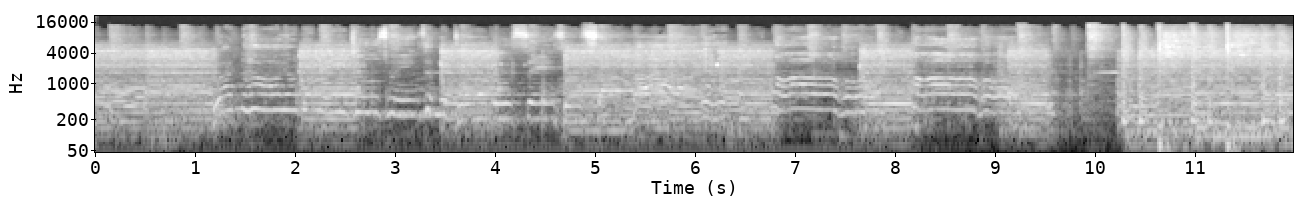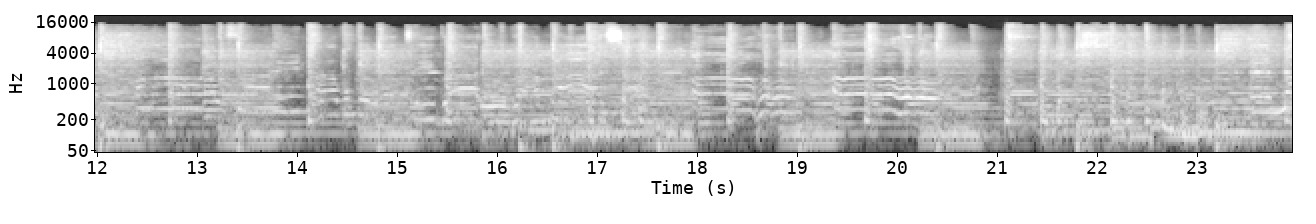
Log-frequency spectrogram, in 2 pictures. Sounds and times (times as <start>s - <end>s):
Music: 0.0s - 23.9s.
